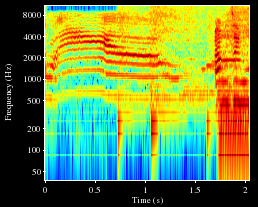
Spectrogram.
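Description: A cat meowing: one long call falling in pitch over about a second. Children's-song backing music with a steady beat comes in near the end.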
